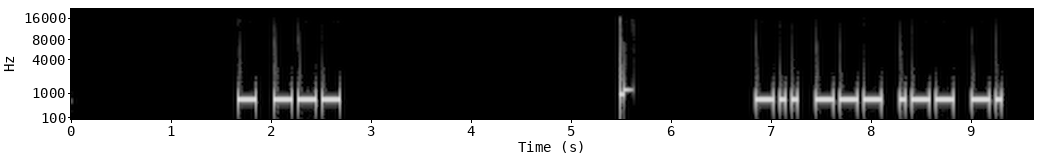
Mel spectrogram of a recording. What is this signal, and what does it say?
Morse code, heard as a keyed tone, about 20 wpm, 700 Hz. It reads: TO DOWN
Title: 4x Word-Spacing - Sets of 2 Words - 20wpm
